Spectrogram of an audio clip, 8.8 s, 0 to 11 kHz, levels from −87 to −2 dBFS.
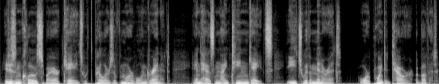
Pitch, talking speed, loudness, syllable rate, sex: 100 Hz, 165 wpm, -19 LUFS, 5.4 syllables/s, male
